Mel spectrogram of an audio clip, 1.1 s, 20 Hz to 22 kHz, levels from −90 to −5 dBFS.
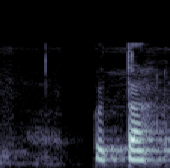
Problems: none marked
